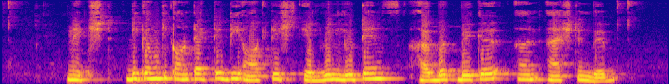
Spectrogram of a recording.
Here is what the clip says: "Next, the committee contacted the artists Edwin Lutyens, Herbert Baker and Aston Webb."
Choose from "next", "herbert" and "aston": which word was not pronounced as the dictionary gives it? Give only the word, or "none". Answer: aston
